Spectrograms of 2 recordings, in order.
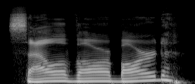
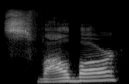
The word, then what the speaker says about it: Svalbard: Salvarbard? How would I pronounce that? It's Norwegian, Svalbard.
